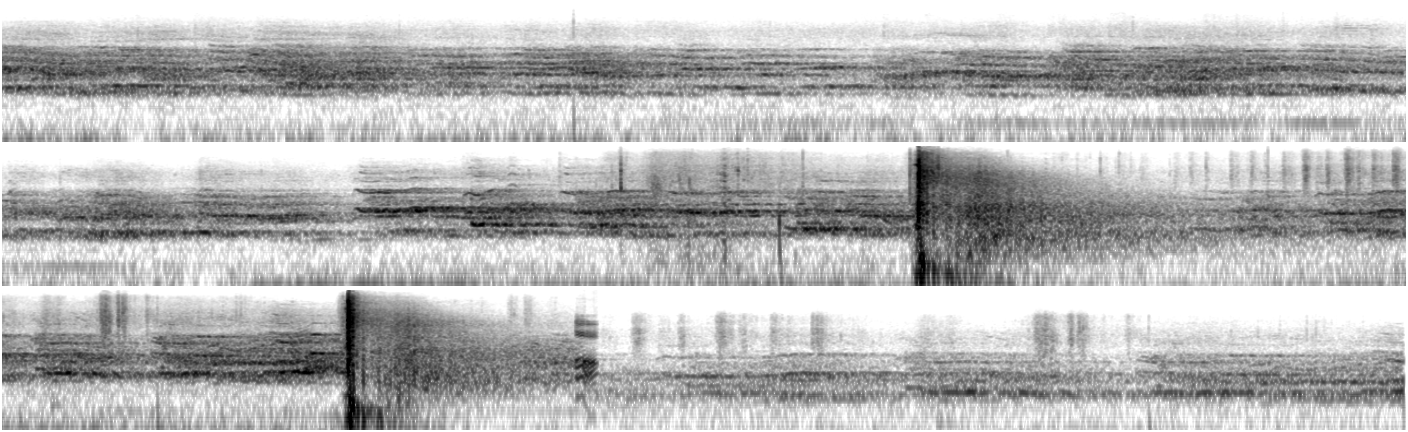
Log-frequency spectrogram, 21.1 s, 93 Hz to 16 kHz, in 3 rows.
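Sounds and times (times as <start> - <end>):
hounds baying and yelping: 0.0 - 21.0
gunshots echoing: 10.2 - 17.0.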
